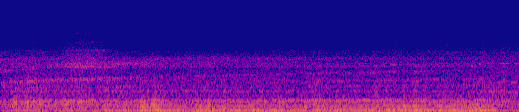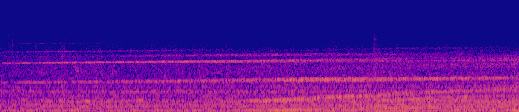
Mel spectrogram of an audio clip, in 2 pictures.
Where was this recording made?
on a subway train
